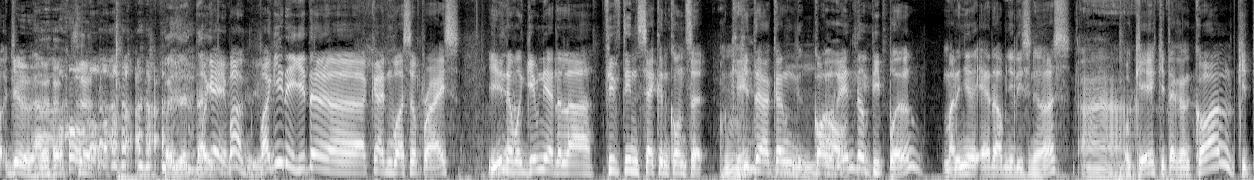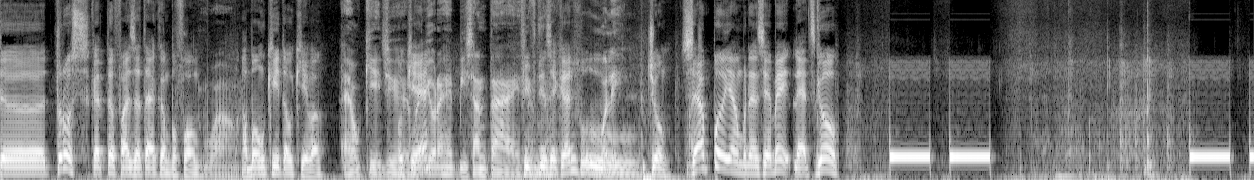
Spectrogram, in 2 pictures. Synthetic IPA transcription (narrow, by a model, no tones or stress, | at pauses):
ʔd͡ʒə | azaokebaŋpaɡinikit̪əakanbuaʔsəpɾajsʔinĩnamə̃ɡemnĩadalahfift̪insɛkə̃nkɔnsət̪̚okekit̪əakankɔlɾɛndəmpipəl | mãnaɲaʔeɾahpuɲəlis̬nəsa̰ʔo̰kekit̪əakankɔlkit̪ət̪əɾʊskat̪əfazat̪ajakanpəfɔmwa̰wabaŋoket̪aʔokebaŋ | ɛoked͡ʒəokeoɾãŋɦɛpisant̪ajfift̪ins̬ɛkə̃nulit͡ʃomsəapəjaŋbənasajabaiʔlɛtsɡo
